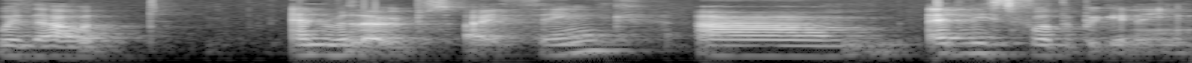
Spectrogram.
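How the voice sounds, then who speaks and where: A woman of medium pitch speaks with a German accent. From Germany. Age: 20s. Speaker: budgeting vlogger. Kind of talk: casual tutorial vlog. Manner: hesitant, many ums.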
